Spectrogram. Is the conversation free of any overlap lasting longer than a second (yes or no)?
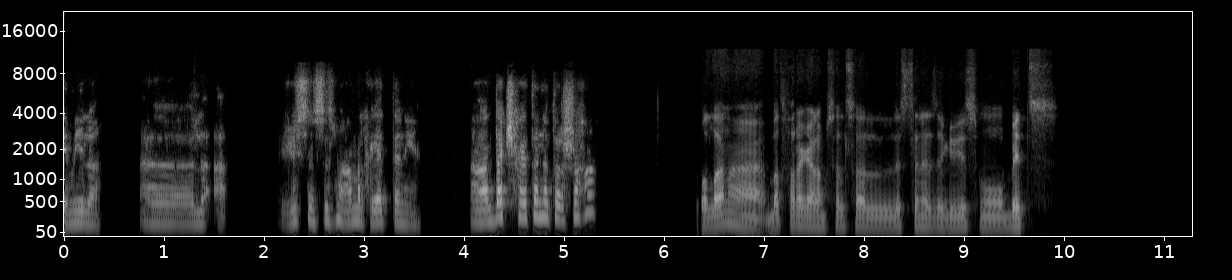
yes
